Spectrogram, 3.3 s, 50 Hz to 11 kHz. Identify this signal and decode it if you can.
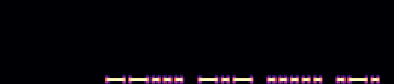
Morse code, heard as a keyed tone, about 25 wpm, 700 Hz. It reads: 7K5R
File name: practice / 25wpm / Four Letter-Number Combinations - 25wpm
